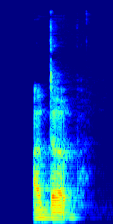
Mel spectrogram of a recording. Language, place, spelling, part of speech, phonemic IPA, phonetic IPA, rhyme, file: Hindi, Delhi, अदब, noun, /ə.d̪əb/, [ɐ.d̪ɐb], -əb, LL-Q1568 (hin)-अदब.wav
- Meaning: politeness, respect; etiquette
